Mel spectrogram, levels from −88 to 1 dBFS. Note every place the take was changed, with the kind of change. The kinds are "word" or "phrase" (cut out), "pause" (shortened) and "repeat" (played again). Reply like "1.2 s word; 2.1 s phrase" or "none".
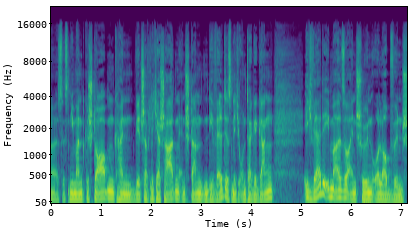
none

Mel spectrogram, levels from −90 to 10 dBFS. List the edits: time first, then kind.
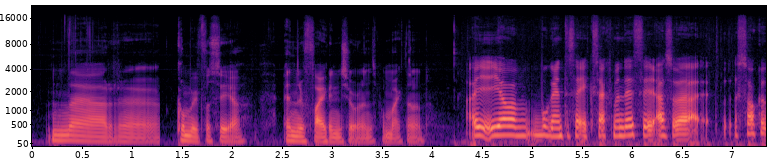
1.3 s word; 3.0 s word; 4.3 s pause

